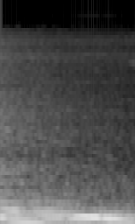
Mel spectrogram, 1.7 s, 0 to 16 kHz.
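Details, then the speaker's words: Rebuilt 2019 Dodge Challenger after running a while and being restarted a few times: deep even exhaust rumble building smoothly as revs rise, no misses or knocks; now revs normally, no scan needed, ABS and traction lights still pending. "this thing is sick. And man, I gotta say, I'm super happy that the car actually revs now."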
